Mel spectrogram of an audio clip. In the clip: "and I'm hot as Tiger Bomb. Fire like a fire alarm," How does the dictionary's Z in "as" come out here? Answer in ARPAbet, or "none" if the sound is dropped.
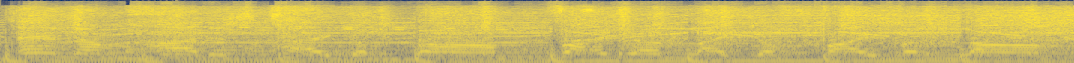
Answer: S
